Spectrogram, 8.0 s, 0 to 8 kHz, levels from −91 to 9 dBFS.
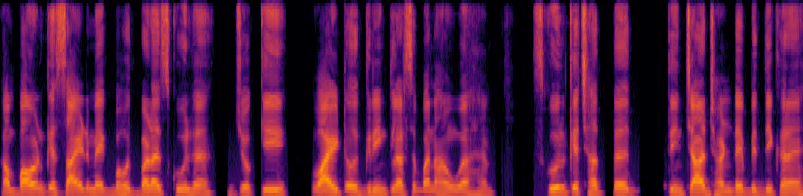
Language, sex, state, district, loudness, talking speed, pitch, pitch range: Hindi, male, Jharkhand, Palamu, -22 LUFS, 215 wpm, 160 Hz, 155-170 Hz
